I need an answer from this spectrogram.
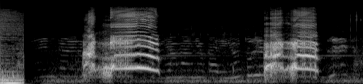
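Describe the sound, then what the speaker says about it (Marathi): A rooster crows loudly twice, close by, each call long and drawn out, with quieter background noise between. "अण्णा या नावाने हाक मारणारा कोंबडा"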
